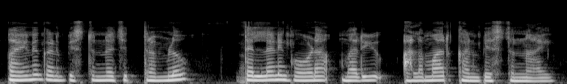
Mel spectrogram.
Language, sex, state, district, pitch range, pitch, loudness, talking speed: Telugu, female, Telangana, Hyderabad, 175-195 Hz, 190 Hz, -15 LUFS, 85 wpm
